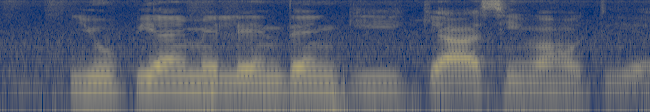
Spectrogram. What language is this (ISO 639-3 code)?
hin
